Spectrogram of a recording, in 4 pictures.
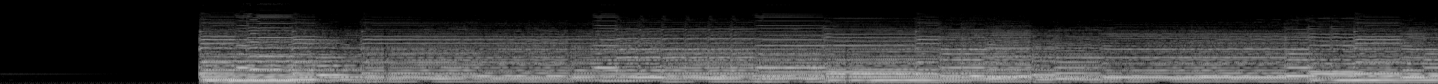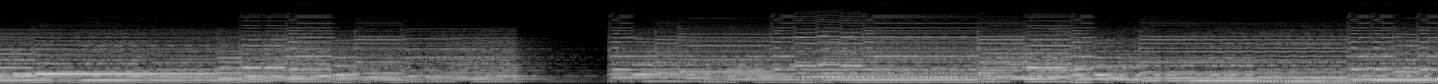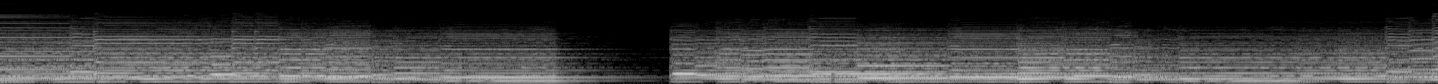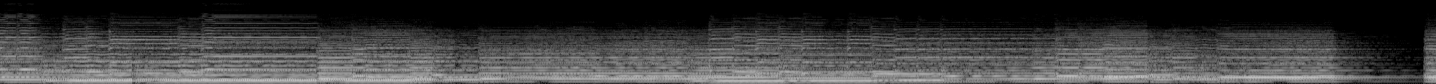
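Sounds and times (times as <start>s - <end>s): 
quartet playing: 2.0s - 19.8s, 20.5s - 34.8s, 35.5s - 56.7s.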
